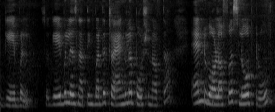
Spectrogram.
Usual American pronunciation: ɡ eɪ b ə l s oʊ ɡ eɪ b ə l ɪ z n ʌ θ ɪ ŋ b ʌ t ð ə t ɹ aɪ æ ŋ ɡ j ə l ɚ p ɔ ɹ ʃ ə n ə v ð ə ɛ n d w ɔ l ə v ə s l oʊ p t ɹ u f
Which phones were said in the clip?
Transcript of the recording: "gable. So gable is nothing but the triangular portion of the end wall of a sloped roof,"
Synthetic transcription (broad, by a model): ɡ eɪ b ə l s oʊ ɡ eɪ b ə l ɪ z n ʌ t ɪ ŋ b ʌ t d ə t ɹ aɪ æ ŋ ɡ j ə l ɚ p ɔ ɹ ʃ ə n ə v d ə ɛ n d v ɔ l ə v ə s l oʊ p t ɹ u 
